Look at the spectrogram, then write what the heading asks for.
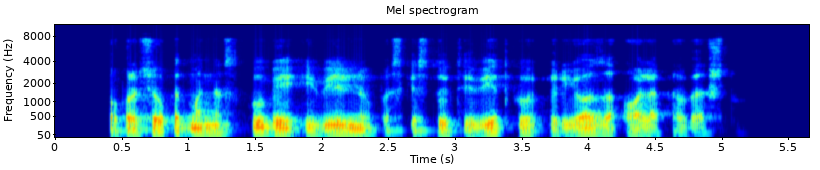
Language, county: Lithuanian, Klaipėda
